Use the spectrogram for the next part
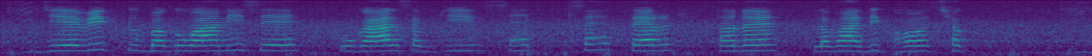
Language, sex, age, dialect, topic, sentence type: Magahi, female, 18-24, Northeastern/Surjapuri, agriculture, statement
